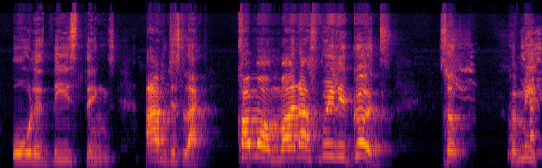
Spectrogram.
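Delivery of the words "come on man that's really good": raised, pitched-up put-on Nigerian accent. Praising all the things she is launching, in a Nigerian dad accent. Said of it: "What accent was that again?".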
